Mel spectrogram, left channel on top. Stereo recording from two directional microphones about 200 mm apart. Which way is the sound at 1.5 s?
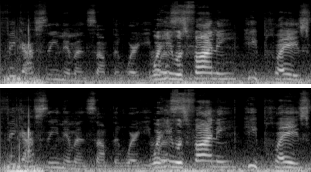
25° left (ahead or behind).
